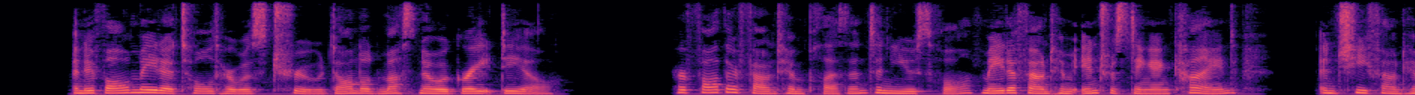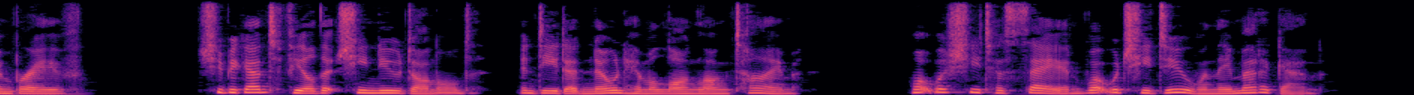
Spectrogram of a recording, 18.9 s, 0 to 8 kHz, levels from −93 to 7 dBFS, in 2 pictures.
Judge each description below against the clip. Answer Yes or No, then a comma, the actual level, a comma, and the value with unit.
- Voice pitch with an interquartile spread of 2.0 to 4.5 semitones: Yes, average, 4.0 semitones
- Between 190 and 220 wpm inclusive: Yes, average, 195 wpm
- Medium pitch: Yes, medium, 180 Hz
